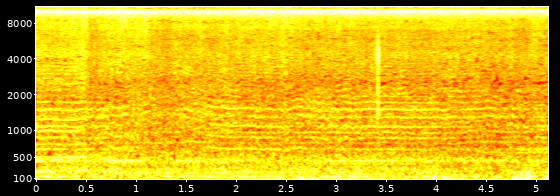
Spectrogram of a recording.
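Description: Steady low buzzing of many honeybees at a hive, a dense continuous hum close by with no voices.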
